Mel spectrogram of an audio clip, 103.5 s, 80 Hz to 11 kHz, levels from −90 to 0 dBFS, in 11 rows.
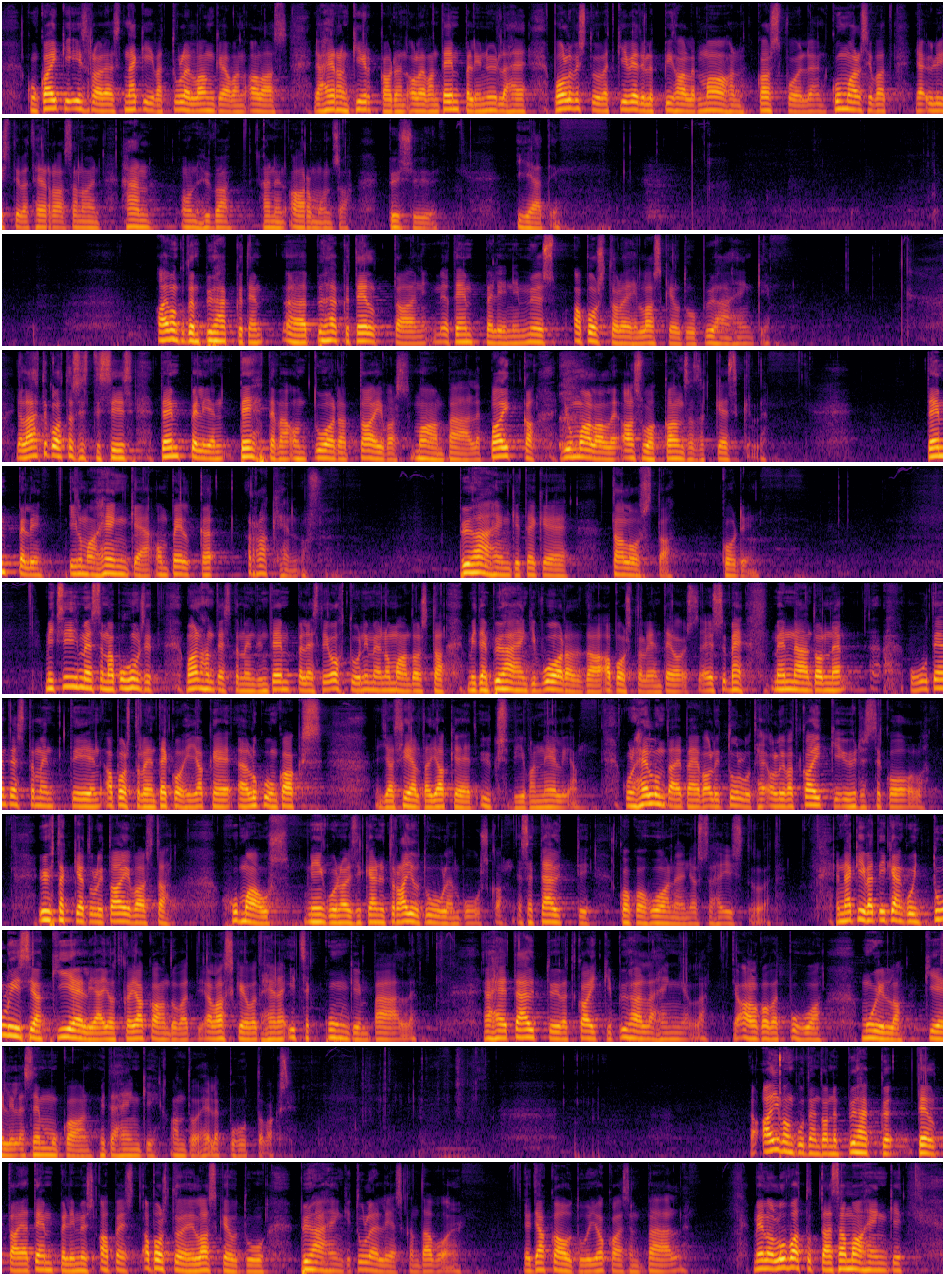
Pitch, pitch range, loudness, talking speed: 155 Hz, 140-175 Hz, -20 LUFS, 105 wpm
